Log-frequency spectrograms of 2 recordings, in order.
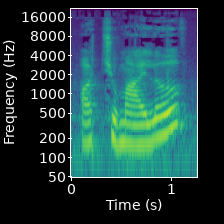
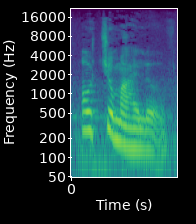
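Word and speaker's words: Ochumelov: Now this is a Russian name and the pronunciation can vary. Some call this Ochumylov or Oshumylov. I'll be pronouncing it as Ochumylov.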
